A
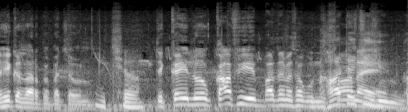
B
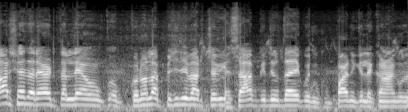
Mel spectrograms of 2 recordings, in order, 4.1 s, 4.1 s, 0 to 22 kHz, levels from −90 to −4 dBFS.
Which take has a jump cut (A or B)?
B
